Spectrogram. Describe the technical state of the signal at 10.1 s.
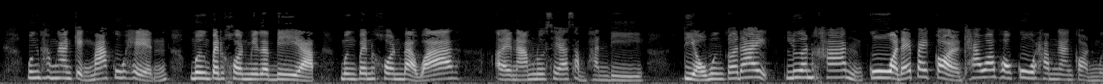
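At 10.1 s the speech carries the same fault heard across the whole clip: low-bitrate audio saved at a high bitrate. Nothing is present above about 11.8 kHz. The sound is dull and smeared, with the swirly roughness of heavy compression. The file was likely encoded first as a very low-bitrate MP3, around 33 kbit/s, then re-saved as a high-bitrate MP3. The second pass kept the damage. It could not restore anything.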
